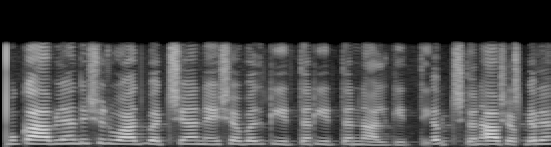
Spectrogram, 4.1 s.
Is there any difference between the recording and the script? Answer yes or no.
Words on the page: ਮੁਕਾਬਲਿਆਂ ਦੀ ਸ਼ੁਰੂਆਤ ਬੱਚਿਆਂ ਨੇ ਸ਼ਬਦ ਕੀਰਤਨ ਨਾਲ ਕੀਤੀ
yes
